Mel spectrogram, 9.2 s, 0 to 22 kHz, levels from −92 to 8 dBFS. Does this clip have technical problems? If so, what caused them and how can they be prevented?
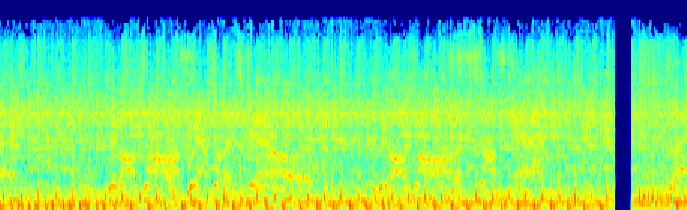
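Yes. At 8.19 s the sound cuts to silence for 157 ms, and when it returns the passage jumps back, replaying the 157 ms heard just before the gap, with the fault spanning up to 8.51 s. This is a stream reconnect: the connection broke, the player reconnected and started a fresh decoder mid-stream, and the server resent a short stretch of audio. A larger client buffer, plus resuming from the exact last received position, would prevent both the dropout and the repeat.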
